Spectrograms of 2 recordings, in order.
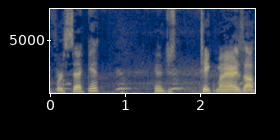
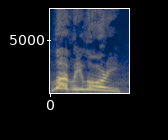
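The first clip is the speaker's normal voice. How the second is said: donation yell; 11 semitones higher than usual. Real, not acted. Streamer yelling thanks for a ten dollar super chat. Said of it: "I have to reserve my yelling".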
